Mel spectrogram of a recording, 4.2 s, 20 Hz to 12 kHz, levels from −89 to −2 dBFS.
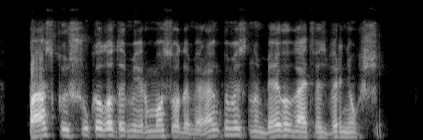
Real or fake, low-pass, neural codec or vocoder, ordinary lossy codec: real; 7.2 kHz; none; Opus, 32 kbps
